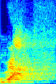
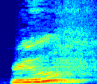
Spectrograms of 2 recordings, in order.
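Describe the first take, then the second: First: The vowel is a short u sound. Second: The vowel is a long u sound. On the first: The speaker calls it right. "So it's a short vowel sound" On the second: The speaker calls it wrong. "Or is it making a U sound?"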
